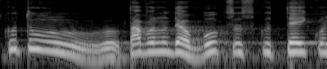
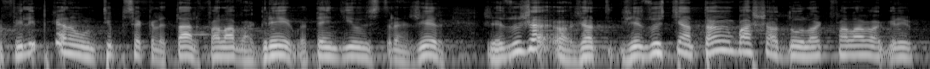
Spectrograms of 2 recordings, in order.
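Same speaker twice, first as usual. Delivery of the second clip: usual speaking voice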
